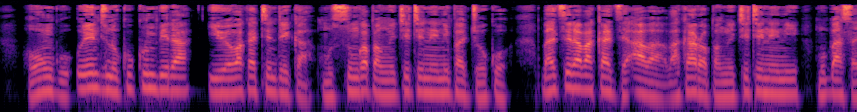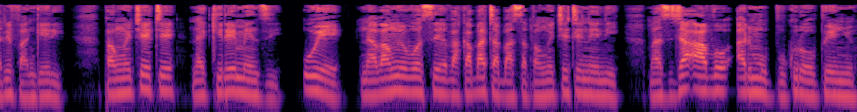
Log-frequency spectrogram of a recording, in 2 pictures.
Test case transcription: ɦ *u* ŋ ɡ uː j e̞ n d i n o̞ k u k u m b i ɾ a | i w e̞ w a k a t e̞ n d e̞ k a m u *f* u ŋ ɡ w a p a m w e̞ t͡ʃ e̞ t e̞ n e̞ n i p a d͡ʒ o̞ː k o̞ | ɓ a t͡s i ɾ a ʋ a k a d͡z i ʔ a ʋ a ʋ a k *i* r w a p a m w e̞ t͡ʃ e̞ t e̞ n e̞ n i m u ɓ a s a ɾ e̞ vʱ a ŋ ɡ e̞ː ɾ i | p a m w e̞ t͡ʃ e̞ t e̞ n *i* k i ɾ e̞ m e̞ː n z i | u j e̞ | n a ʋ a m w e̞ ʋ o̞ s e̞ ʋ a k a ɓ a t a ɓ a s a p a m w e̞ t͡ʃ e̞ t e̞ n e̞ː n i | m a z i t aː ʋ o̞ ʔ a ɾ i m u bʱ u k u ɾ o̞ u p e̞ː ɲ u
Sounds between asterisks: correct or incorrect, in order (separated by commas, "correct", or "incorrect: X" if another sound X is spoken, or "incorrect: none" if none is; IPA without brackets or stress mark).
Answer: incorrect: o, incorrect: s, incorrect: a, incorrect: a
